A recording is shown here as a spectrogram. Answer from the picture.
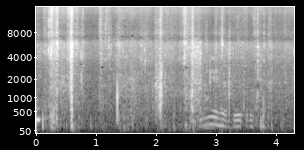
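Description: Footsteps on dry leaf litter and twigs: irregular crackles and snaps as people push through undergrowth. A brief low voice murmurs about three seconds in.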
